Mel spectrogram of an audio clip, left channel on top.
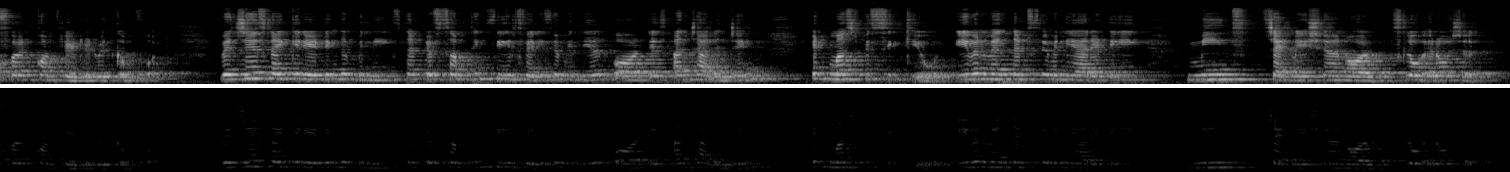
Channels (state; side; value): quieter; right; 32.7 dB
